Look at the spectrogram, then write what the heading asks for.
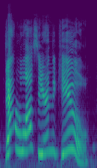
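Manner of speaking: high, loud call-out. Real, not acted. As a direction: call the player up loudly. Calling out to queued player.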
